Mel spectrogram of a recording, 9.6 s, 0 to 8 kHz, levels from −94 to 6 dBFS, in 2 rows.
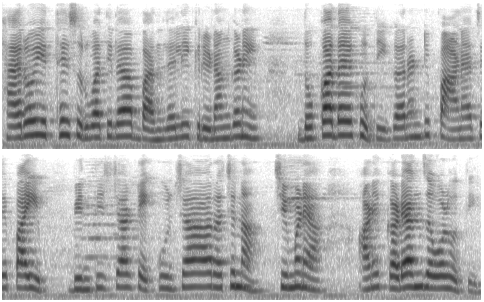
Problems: none marked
